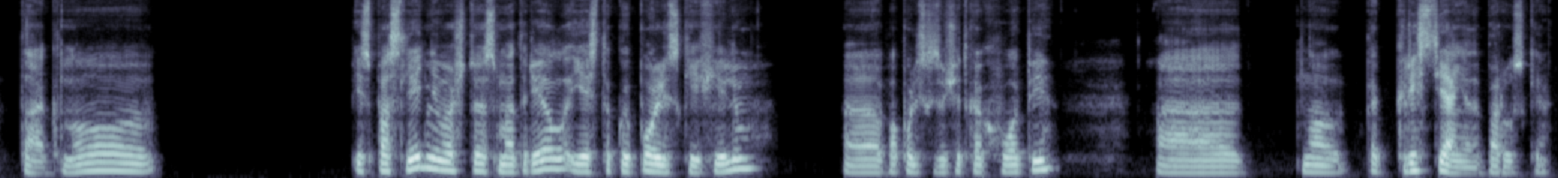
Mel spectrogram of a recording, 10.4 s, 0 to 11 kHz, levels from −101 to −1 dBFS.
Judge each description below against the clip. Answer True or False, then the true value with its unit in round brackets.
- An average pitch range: True (3.7 semitones)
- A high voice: False (135 Hz)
